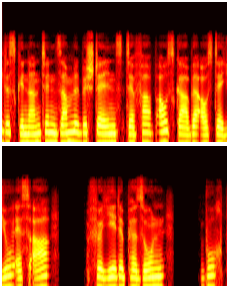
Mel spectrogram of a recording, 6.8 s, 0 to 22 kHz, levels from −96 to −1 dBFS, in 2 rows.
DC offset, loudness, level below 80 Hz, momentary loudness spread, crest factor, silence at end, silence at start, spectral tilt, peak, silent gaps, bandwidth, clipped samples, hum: 2%; -21 LUFS; -50 dBFS; 5 LU; 16 dB; 0 s; 0 s; -6 dB/octave; -4 dBFS; 4.23-4.60 s, 5.95-6.32 s; 9.4 kHz; under 0.1%; none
